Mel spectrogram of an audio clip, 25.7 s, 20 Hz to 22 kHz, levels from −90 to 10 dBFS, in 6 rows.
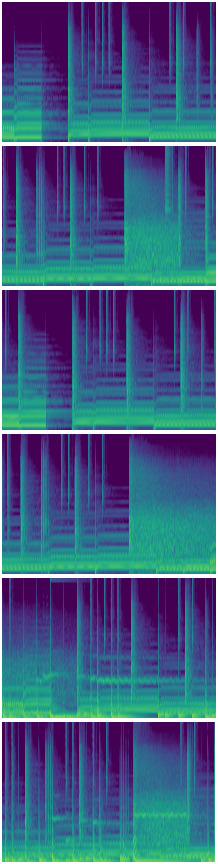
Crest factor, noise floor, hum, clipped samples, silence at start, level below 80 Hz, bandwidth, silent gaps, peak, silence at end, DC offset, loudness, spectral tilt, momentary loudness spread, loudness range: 16 dB; -47 dBFS; none; under 0.1%; 0 s; -22 dBFS; over 20 kHz; none; 0 dBFS; 0 s; under 0.1%; -19 LUFS; -5.5 dB/octave; 7 LU; 6 LU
